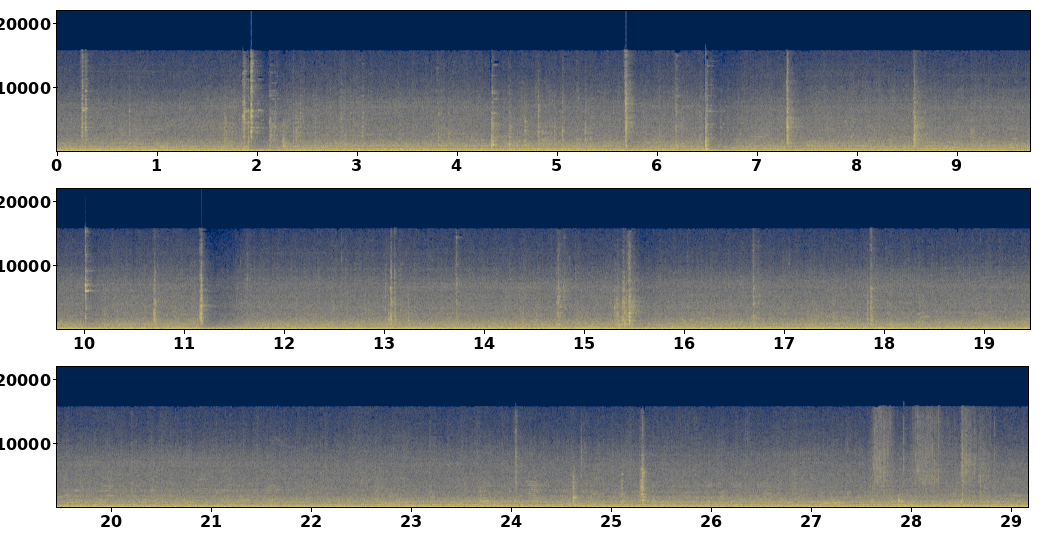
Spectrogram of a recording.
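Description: An engine running steadily with a low drone, with scattered knocks and clanks as a log is rolled and set on a sawmill carriage with a cant hook.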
